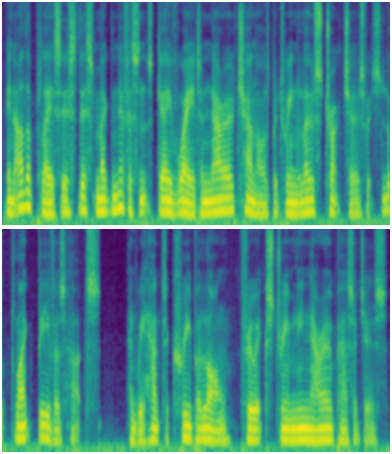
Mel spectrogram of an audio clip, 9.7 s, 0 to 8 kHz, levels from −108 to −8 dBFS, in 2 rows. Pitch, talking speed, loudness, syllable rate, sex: 110 Hz, 175 wpm, -17 LUFS, 5.2 syllables/s, male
